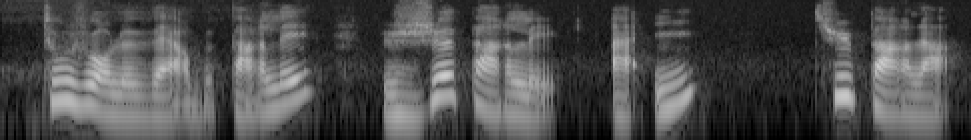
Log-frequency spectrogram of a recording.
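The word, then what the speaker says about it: parlent: et elle au pluriel, ça s'écrit ENT à la fin, mais ça ne se prononce pas en. On ne dit pas il parlant parce que c'est ENT, on dit il parle.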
